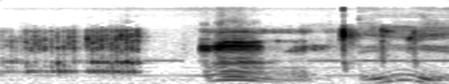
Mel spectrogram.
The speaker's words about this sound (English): Hold on, I have to burp.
